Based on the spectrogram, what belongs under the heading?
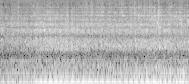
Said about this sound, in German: Gerade fährt Elia um ein großes Blumenbeet herum. Auf einem Quad, das ist so eine Art Motorrad mit vier großen Rädern.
